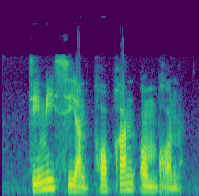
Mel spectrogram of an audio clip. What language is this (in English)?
Esperanto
